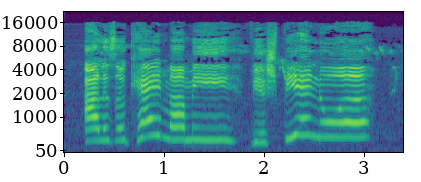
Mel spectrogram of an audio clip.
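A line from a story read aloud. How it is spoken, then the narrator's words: Shouting. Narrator (German): rief die, die Mabel umklammert hielt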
